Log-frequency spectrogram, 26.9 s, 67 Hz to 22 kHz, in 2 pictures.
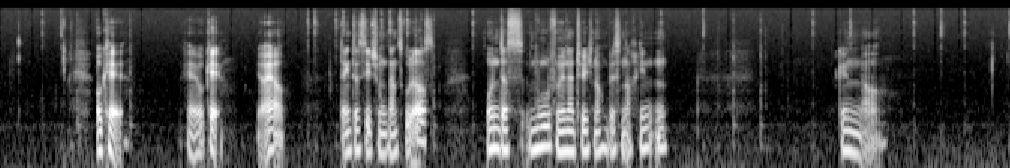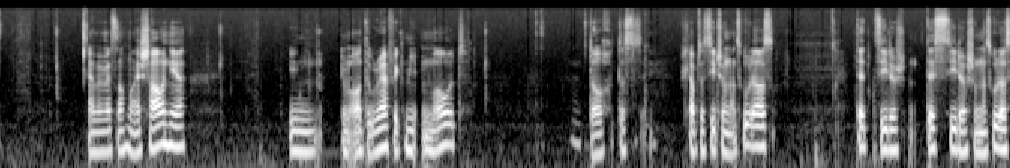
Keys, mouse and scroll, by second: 1.1-2.6 middle drag, 4.1-5.7 drag, 5.7-7.4 middle drag, 6.3-7.5 drag, 6.3-7.3 right drag, 7.5 middle click, 7.6 click, 8.2 middle click, 8.9-10.6 drag, 10.6 middle click, 10.9-13.0 drag, 13.0-14.1 middle drag, 14.1 KP_1, 16.0 middle click, 16.3 z, 17.6 KP_5, 18.7-19.8 middle drag, 19.8 g, 21.3 right click, 21.9 click, 22.4 middle click, 23.2 middle click, 23.4-24.9 middle drag, 26.5 t.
